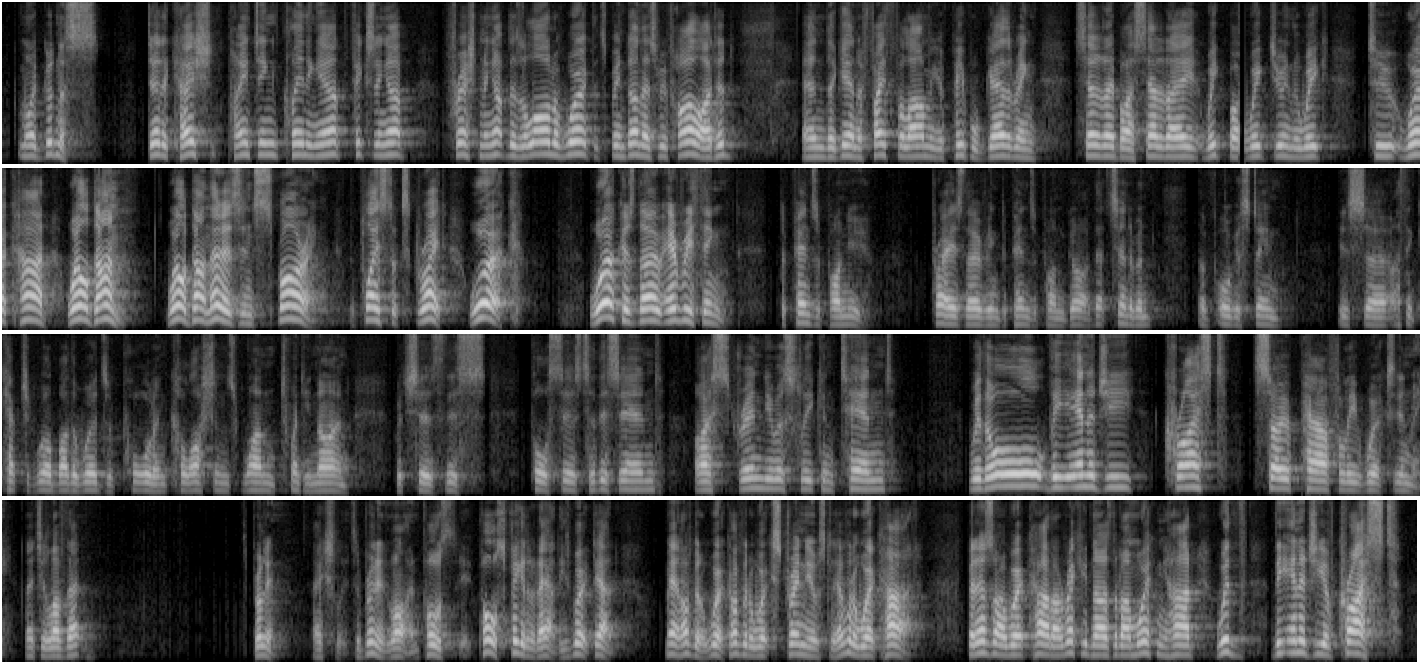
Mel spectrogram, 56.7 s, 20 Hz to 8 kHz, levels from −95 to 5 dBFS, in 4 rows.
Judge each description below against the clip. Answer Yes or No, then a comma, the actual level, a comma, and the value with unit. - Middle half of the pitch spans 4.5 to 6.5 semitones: Yes, average, 4.9 semitones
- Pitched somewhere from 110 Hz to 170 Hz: No, medium, 180 Hz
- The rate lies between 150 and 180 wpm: Yes, average, 165 wpm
